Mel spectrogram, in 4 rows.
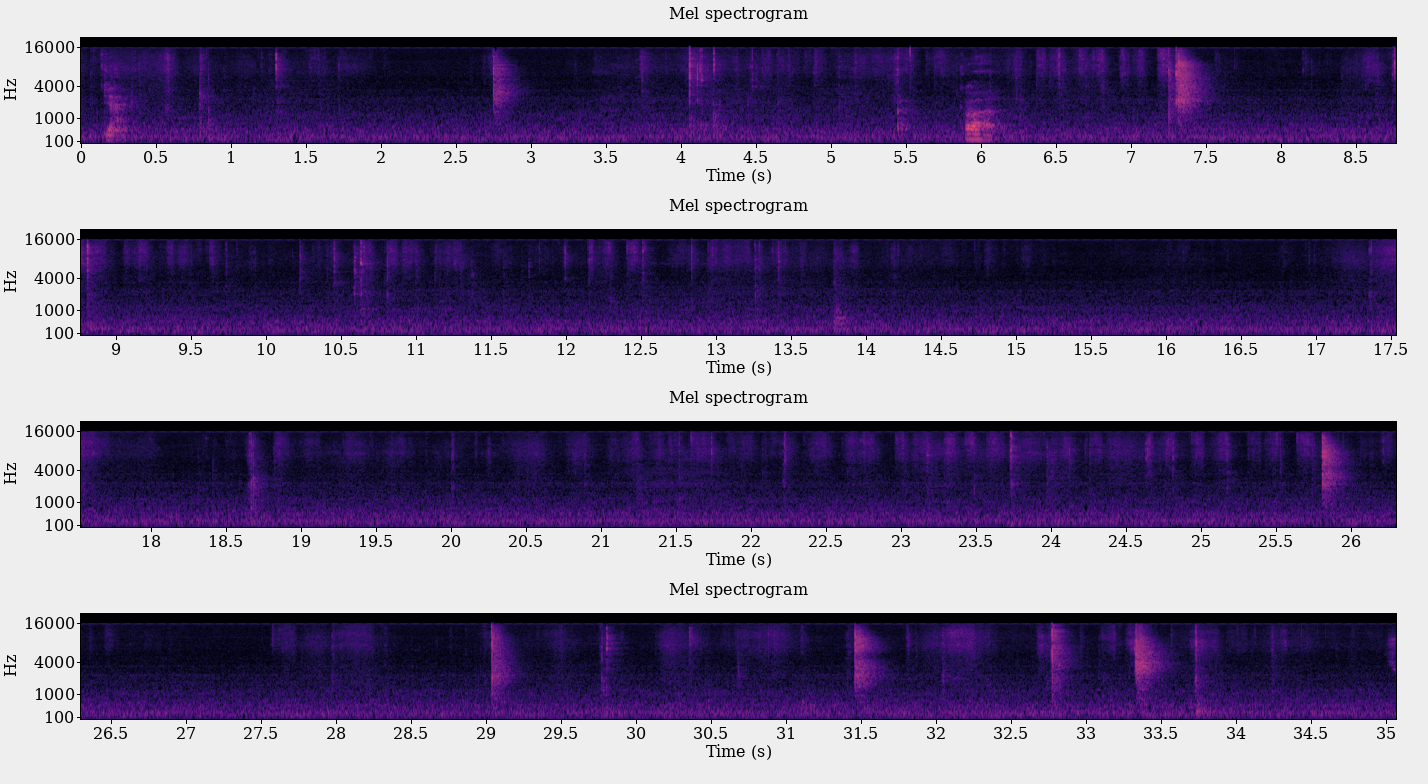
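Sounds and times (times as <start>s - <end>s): low room hum: 0.0s - 35.0s.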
